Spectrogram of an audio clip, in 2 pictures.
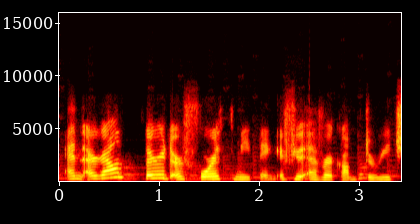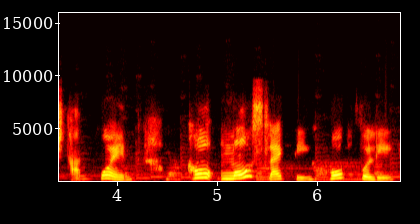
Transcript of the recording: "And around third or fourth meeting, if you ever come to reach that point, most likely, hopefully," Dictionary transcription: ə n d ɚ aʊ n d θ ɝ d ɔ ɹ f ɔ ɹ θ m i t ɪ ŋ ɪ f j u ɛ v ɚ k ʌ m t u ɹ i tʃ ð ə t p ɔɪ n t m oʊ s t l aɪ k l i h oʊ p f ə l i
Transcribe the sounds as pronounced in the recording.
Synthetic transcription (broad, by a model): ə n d ɚ aʊ n d θ ɝ d ɔ ɹ f ɔ ɹ θ m i t ɪ ŋ ɪ f j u ɛ v ɚ k ʌ m t u ɹ i tʃ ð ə t p ɔɪ n t m oʊ s t l aɪ k l i h oʊ p f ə l i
